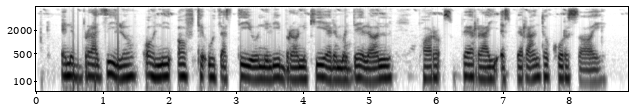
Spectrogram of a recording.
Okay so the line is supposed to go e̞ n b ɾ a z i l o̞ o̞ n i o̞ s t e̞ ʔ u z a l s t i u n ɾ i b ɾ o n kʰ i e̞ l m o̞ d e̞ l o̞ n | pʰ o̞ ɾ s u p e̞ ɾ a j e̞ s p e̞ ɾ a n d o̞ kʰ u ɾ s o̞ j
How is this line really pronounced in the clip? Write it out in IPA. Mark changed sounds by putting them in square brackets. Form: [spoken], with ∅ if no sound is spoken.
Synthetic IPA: e̞ n b ɾ a z i l o̞ o̞ n i o̞ [f] t e̞ ʔ u z a [∅] s t i u n [l] i b ɾ o n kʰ i e̞ l m o̞ d e̞ l o̞ n | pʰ o̞ ɾ s u p e̞ ɾ a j e̞ s p e̞ ɾ a n [t] o̞ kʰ u ɾ s o̞ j

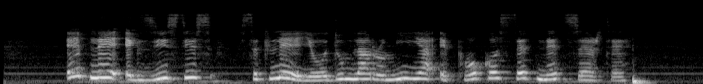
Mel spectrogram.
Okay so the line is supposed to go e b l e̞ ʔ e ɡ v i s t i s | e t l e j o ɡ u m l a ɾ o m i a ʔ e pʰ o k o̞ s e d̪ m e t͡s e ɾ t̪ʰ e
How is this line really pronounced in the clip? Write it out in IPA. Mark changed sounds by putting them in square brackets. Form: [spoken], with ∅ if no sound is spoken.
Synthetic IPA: e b l e̞ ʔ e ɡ [z] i s t i [sː] | e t l e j o [d] u m l a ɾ o m i a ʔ e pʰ o k o̞ s e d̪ [n] e t͡s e ɾ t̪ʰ e

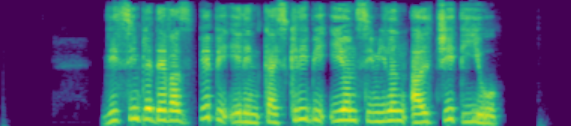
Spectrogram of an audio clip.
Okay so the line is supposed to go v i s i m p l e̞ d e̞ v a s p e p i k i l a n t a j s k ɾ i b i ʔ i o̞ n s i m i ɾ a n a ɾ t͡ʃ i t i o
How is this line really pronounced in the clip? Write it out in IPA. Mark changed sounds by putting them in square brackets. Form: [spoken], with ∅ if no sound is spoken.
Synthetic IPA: v i s i m p l e̞ d e̞ v a s p e p i [ʔ] i l [i] n [k] a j s k ɾ i b i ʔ i o̞ n s i m i [l] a n a [l] t͡ʃ i t i o

